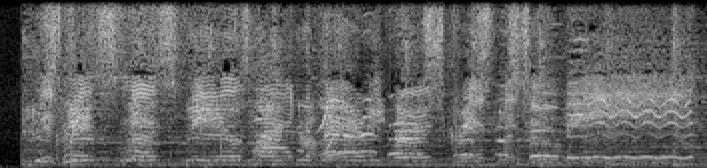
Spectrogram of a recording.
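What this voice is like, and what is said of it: High-pitched falsetto singing. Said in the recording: “high-pitched ... I've got a mean falsetto”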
